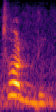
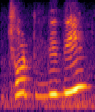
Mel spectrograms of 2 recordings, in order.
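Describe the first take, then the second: First: The last word is cut to one syllable, di. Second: The last word keeps both syllables, di-di. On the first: "সেটা থেকে হয়ে গেল ছোট দি" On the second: "ধরো ছোট দিদি"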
